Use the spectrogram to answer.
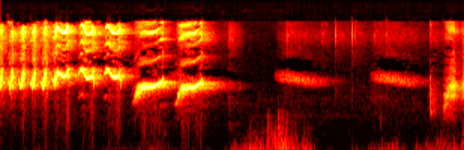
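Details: Champion Chinese hwamei singing a fast series of repeated clear whistles that slide into loud slurred notes, then pausing briefly before soft whistles resume, with faint low knocking sounds in the gap.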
